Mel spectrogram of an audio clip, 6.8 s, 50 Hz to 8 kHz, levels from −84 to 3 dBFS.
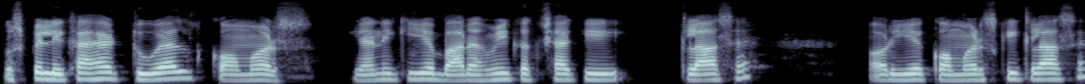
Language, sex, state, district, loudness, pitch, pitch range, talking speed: Hindi, male, Bihar, Saran, -17 LUFS, 165 Hz, 155-175 Hz, 175 wpm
